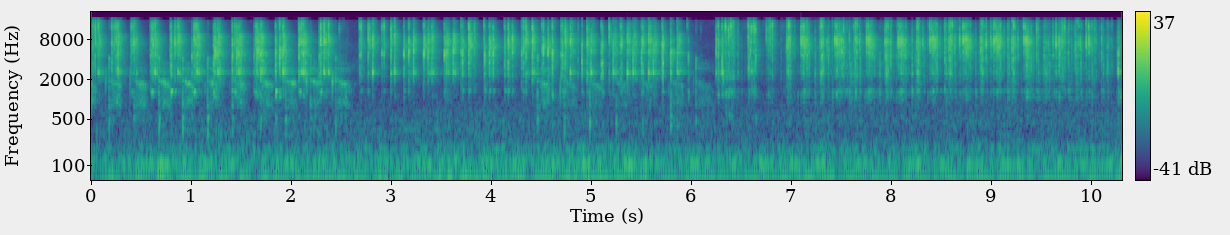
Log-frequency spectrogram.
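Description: A small, full clear glass serum bottle with amber-gold liquid and a gold pump top is held in one hand while long acrylic nails tap and scratch its glass sides and label. Rapid, crisp clicks and ticks run continuously over the whole clip above a steady low hum.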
